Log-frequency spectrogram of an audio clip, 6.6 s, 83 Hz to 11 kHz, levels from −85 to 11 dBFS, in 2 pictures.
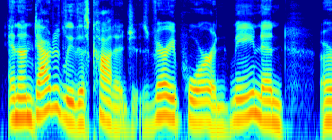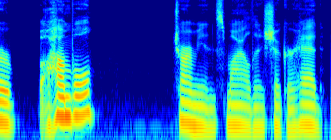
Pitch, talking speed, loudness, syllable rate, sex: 160 Hz, 145 wpm, -18 LUFS, 5.4 syllables/s, female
